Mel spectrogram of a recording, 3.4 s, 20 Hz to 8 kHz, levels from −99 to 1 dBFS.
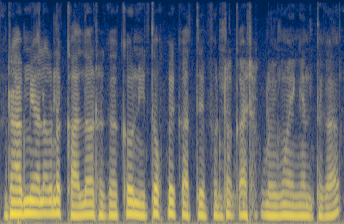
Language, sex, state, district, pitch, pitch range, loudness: Wancho, male, Arunachal Pradesh, Longding, 145 Hz, 140-160 Hz, -15 LUFS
